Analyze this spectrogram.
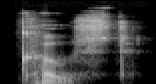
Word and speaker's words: coast: go to the ocean you see the coast using the long o sound like no and go Coast let's hear that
